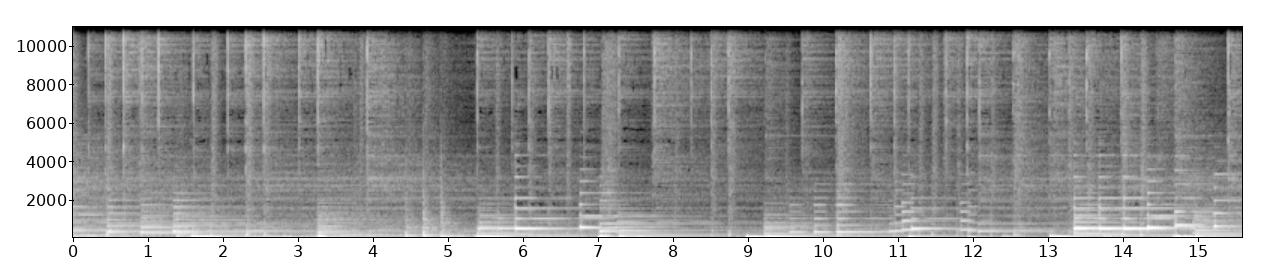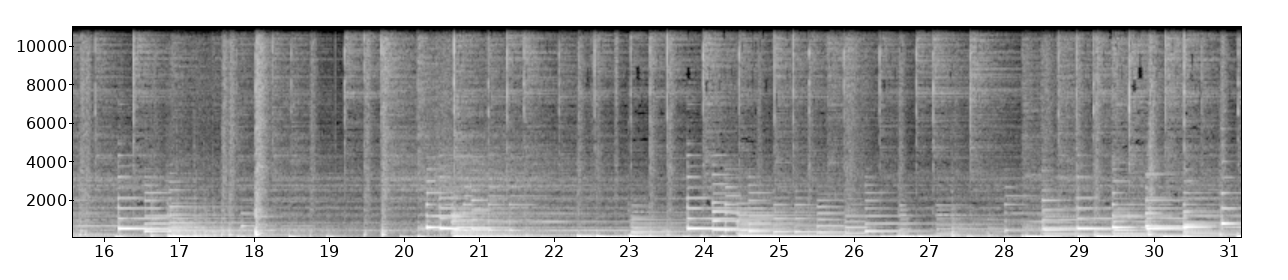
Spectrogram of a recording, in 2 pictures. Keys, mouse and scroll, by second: 0.0-0.7 typing, 3.7 shift+click, 4.2 typing, 5.0 double click, 5.1 right click, 6.5 double click, 6.8 shift+right click, 8.3 shift+click, 8.4-9.2 typing, 9.9 shift+click, 10.1 shift+right click, 11.1 double click, 14.1 shift+click, 14.3 typing, 14.9 double click, 15.2 scroll up 1, 27.3 shift+right click, 30.7 shift+click.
